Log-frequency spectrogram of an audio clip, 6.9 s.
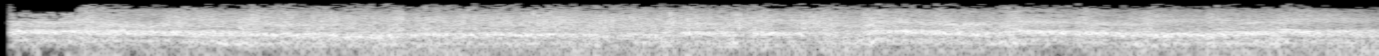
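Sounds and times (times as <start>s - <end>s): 
football crowd chanting: 0.0s - 6.8s.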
